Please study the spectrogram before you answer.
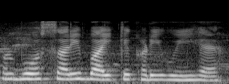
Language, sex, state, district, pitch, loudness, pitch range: Hindi, female, Uttar Pradesh, Saharanpur, 230 Hz, -14 LUFS, 210-250 Hz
